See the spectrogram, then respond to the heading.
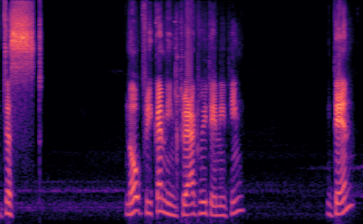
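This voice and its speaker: A man's voice: high voice, a little slow, dry recording. A young man from India doing casual live game commentary, musing aloud and repeating himself. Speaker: VTuber game streamer. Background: soft background music.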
